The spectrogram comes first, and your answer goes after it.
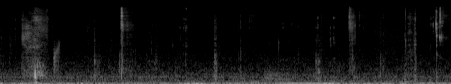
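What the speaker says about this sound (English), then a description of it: "I'm gonna take a bite out of each one." Close biting and chewing of a fast-food chicken sandwich, Wendy's or Chick-fil-A, a crisp crunch at the first bite followed by soft, wet, irregular mastication sounds near the mic.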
